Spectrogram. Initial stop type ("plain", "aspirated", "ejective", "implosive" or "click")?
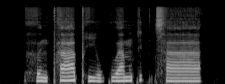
aspirated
